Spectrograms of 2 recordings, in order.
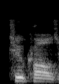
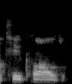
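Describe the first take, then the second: First: "two calls" said again louder and higher, punching "two"; emphatic repeat. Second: Said in the usual way. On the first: Real, not acted. Pushing the point to the chat, "two" punched louder. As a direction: hammer "two" home the second time. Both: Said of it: "Whether it's one call".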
